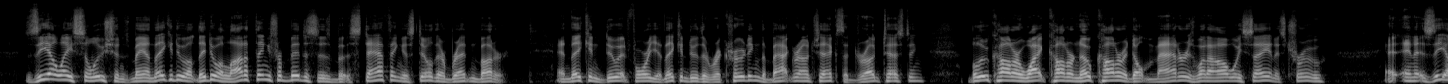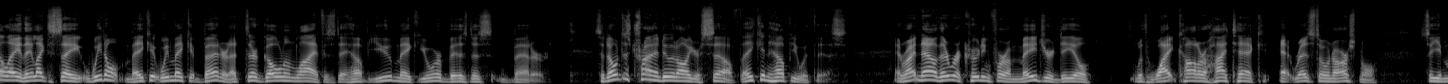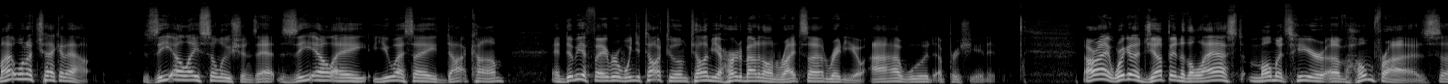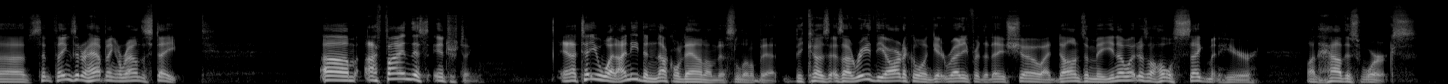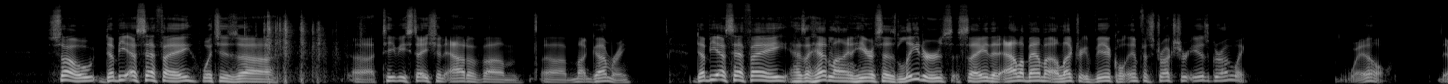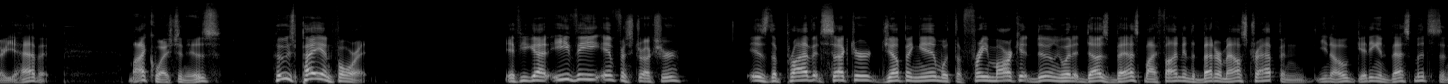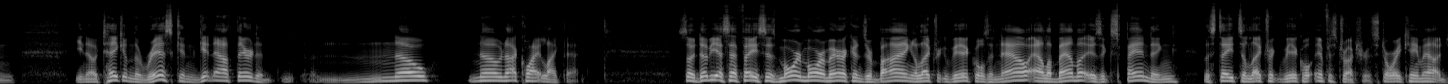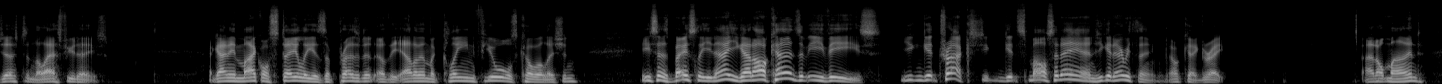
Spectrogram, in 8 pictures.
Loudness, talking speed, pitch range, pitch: -27 LUFS, 200 wpm, 140-180 Hz, 160 Hz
